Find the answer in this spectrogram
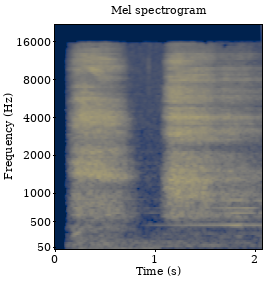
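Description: Two audible breaths from a person, a short one at the very start and a longer one about a second in. A faint held music note comes in under the second breath.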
